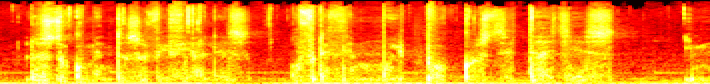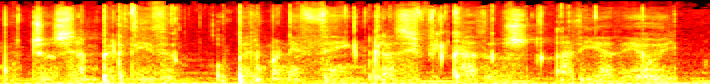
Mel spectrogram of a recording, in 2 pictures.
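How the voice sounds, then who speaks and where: Whispering at a moderate pace, the voice sits among noticeable background noise. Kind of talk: whispered ASMR horror story narration. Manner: whispering, soft-spoken.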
